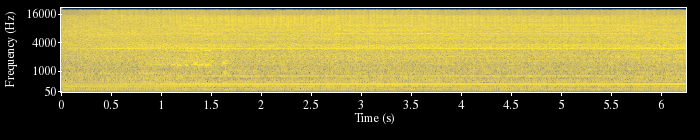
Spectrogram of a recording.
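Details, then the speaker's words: Logosol PH260 planer after strip-down and rebuild, started without cutter blocks or blades: steady high belt squeal on startup over motor drone; some belts suspected too tight, others too loose. "right what we shouldn't be having is screeches from the belts on start up because it's not even got any blocks or cutters in it yet"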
